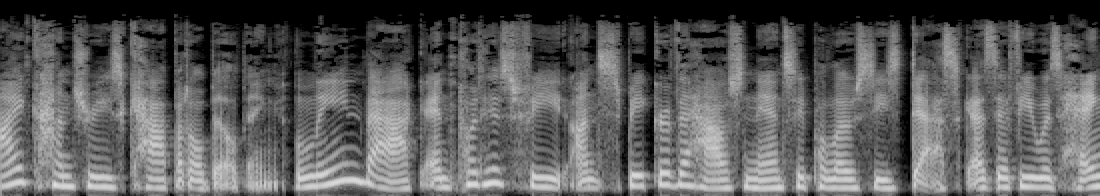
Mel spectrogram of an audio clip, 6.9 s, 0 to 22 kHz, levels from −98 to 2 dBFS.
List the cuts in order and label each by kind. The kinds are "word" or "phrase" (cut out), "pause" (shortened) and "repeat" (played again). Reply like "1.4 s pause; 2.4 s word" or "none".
none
